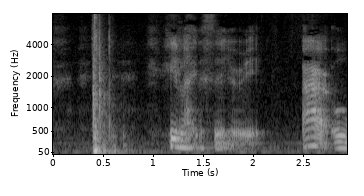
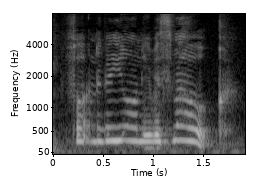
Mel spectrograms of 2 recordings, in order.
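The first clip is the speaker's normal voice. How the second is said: high, mock-incredulous call-out; higher disbelieving jab at a friend; 14 semitones higher than usual. Friend teased for not smoking, high incredulous voice. Retelling telling friend he doesn't smoke.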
